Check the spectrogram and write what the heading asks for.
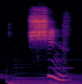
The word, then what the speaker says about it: Chine: China is Chine. Français and France is the same pronunciation.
